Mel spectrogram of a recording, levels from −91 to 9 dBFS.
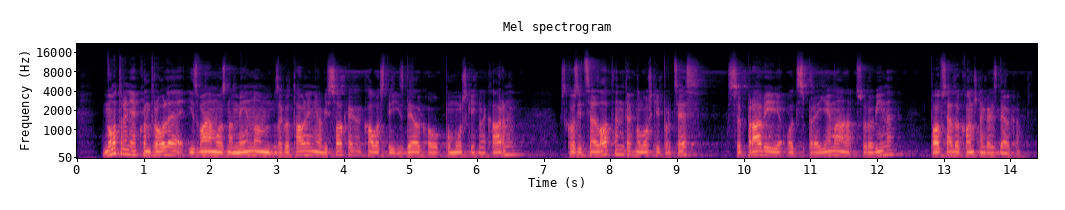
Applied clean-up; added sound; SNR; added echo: none; none; none; reverberation time 0.8 s.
